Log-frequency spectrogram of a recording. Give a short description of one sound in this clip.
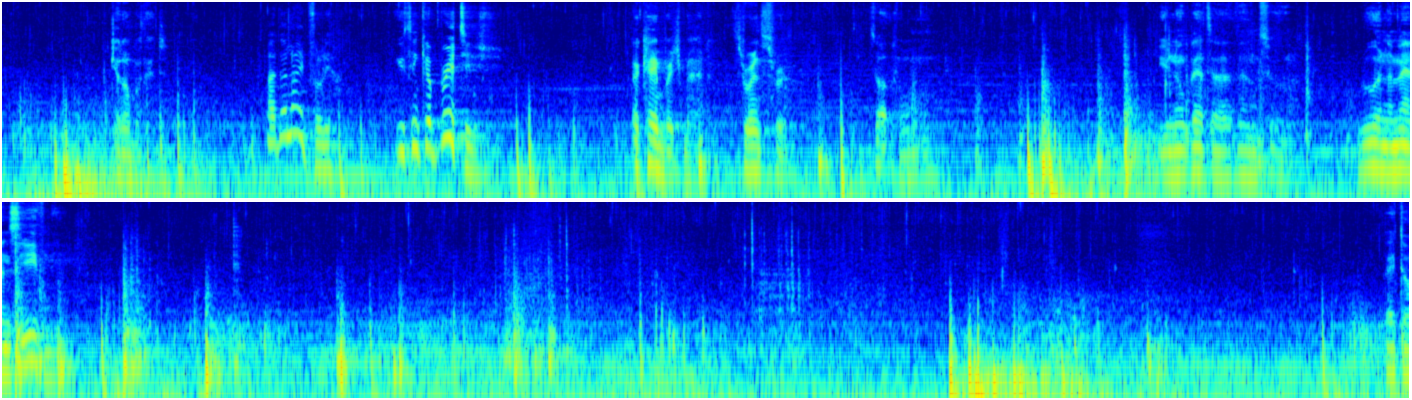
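Rain pours steadily outside.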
